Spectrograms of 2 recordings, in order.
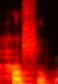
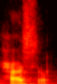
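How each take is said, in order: The two takes are said the same way.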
